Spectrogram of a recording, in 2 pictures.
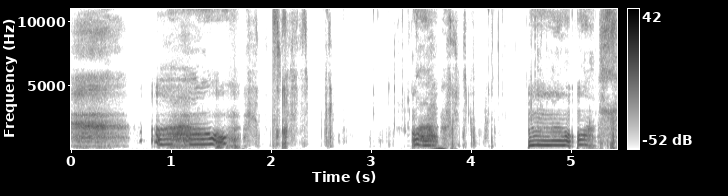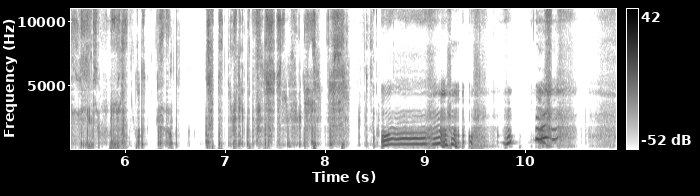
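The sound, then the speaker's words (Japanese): Wet, smacking sounds of licking a teacher's ear come in irregular bursts, mixed with heavy, breathy exhales and soft moaning vocal tones that rise and fall, with brief pauses between clusters. “私ったら先生のお耳舐めるのすっかり癖になっちゃってる。”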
